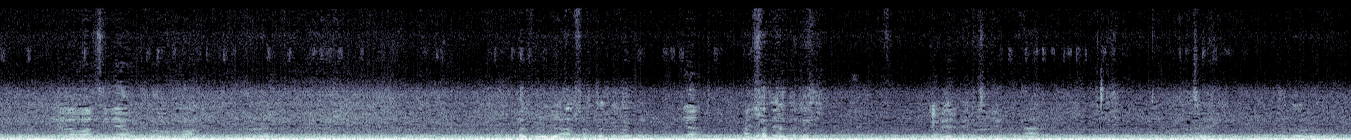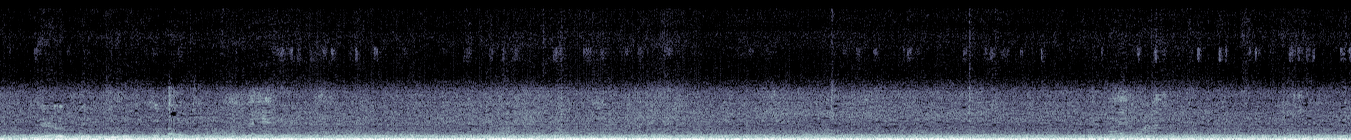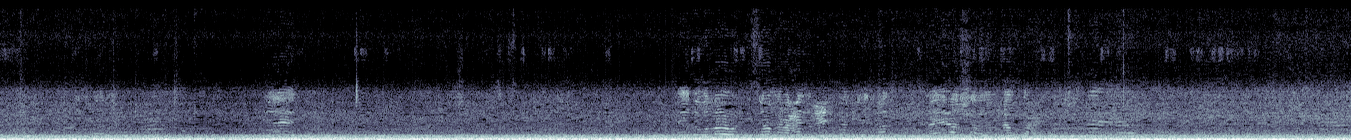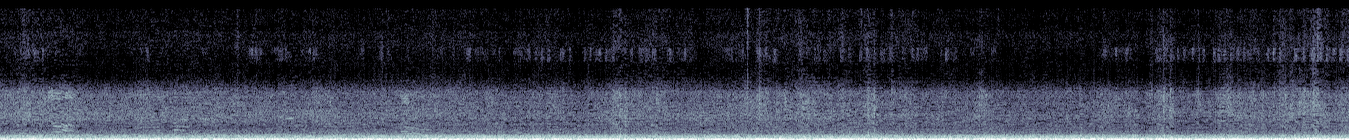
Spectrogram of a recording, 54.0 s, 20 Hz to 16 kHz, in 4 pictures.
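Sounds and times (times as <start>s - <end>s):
vehicle engine and road noise: 0.0s - 54.0s.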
